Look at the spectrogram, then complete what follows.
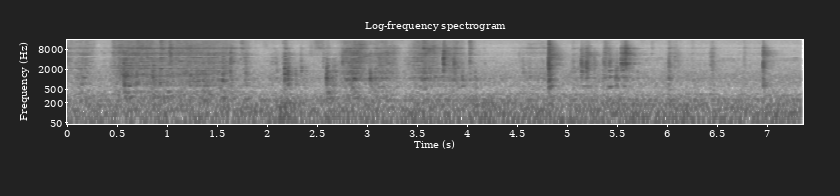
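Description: Metal tubing being shifted in a milling-machine vise: soft scraping in the first second or so, then scattered light clicks and taps of metal on metal.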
